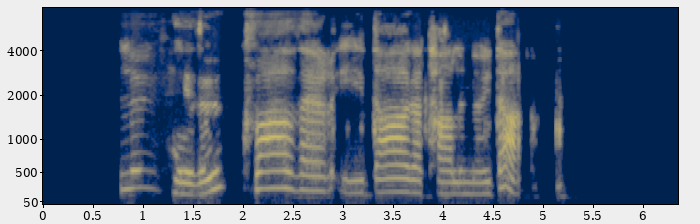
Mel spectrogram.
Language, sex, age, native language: Icelandic, female, 30-39, German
